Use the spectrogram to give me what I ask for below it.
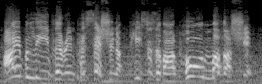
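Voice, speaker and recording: A man's voice: extremely high pitch, lively intonation, a little fast, noisy background. An actor playing a fussy, imperious alien commander in a video game, prim and theatrical as he gives orders. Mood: officious, urgent. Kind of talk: video game cutscene acting.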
